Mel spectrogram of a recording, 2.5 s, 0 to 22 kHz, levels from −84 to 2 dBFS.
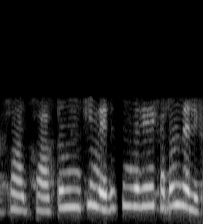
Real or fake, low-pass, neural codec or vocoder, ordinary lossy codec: fake; 3.6 kHz; codec, 44.1 kHz, 2.6 kbps, SNAC; none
